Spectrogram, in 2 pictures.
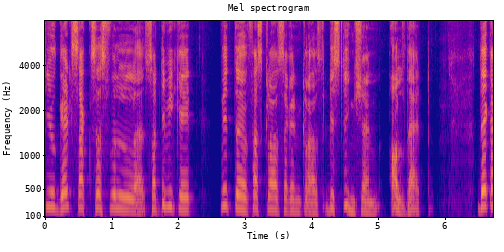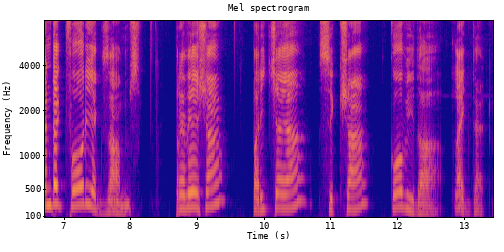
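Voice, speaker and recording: An older man in his sixties lectures with a Kannada Indian accent. His voice sits high for a man and has a gravelly creak. He explains haltingly, pausing and adding small tag phrases, in a close, dry recording. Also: no room sound. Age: 60s. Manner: halting, with frequent pauses and repeated tag phrases.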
